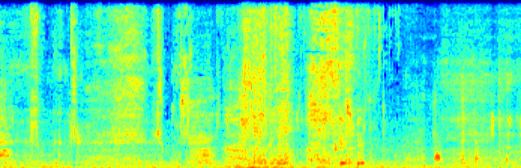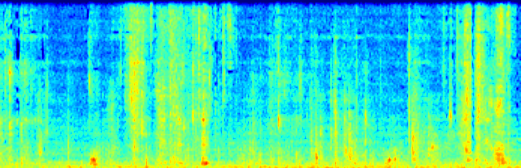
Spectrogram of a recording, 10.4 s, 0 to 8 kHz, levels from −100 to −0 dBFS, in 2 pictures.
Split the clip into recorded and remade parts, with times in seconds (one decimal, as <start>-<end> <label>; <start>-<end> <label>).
0.0-4.1 recorded; 4.1-6.8 remade; 6.8-7.4 recorded; 7.4-10.0 remade; 10.0-10.4 recorded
